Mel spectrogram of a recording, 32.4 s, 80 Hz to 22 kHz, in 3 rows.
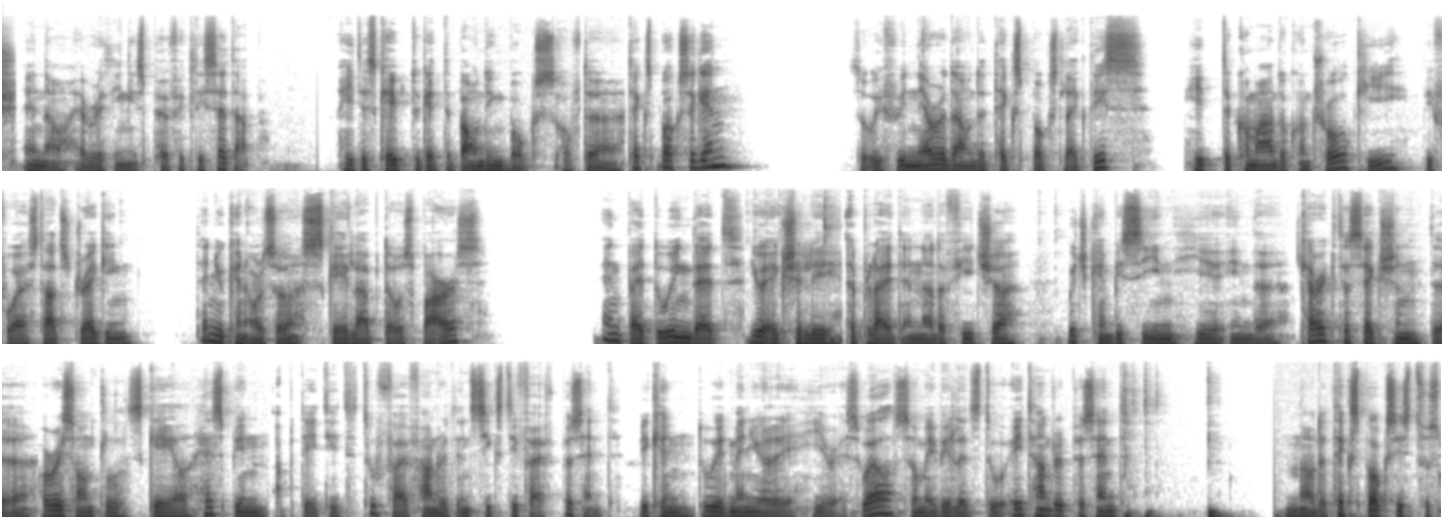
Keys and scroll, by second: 29.4 8, 30.0 0, 30.6 Tab, 31.1 Escape.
